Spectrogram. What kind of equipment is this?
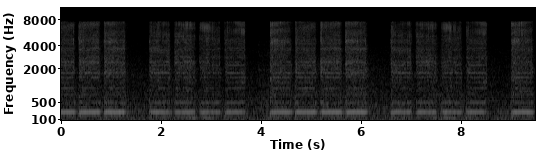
slide rail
